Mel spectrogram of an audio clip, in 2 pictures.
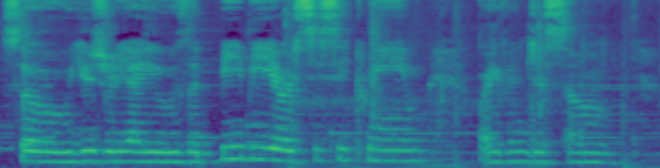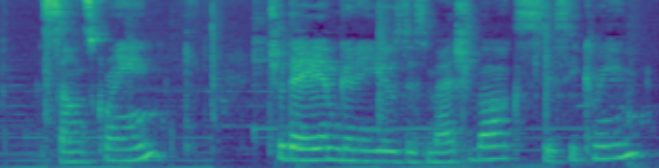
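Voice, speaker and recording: A beauty vlogger and model in her twenties with a Brazilian accent casually goes over her skincare routine, often saying "like" and stumbling over product names. She speaks at a medium pitch with fairly even, mellow intonation and a measured pace, with faint music behind her.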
